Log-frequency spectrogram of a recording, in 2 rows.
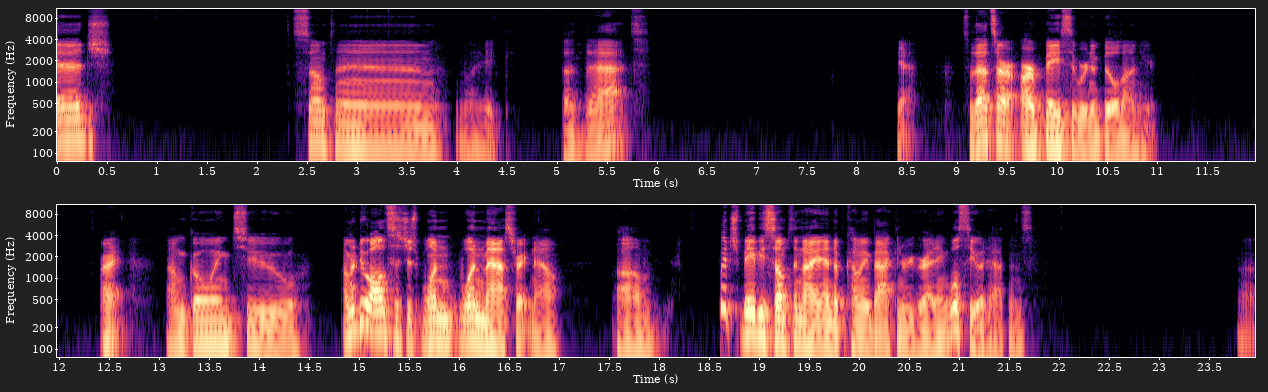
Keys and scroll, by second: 0.3 e, 9.3-9.7 typing, 15.6 r.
